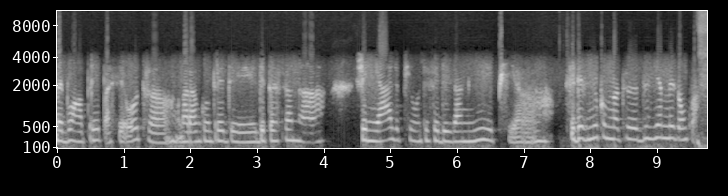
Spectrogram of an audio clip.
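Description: A woman's medium-pitched voice with a Romanian accent, fairly slow and fairly even in intonation, over noticeable background noise. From southwest Romania. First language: Romanian (speaking French). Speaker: immigrant mother. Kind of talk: radio interview.

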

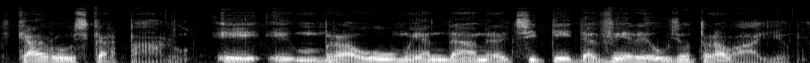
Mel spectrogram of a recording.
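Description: A man speaking with hardly any pauses and ordinary pitch variation, over noticeable background noise. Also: medium pitch for a man, moderate pace, very even loudness. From Corsica, Ucciani. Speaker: local elder and village historian. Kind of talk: interview. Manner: halting.

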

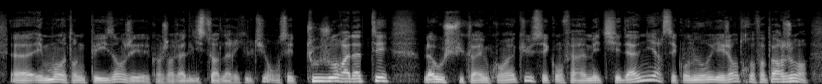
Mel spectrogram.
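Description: Lively in intonation, a man speaks very fast in a fairly low pitch, dry and close with no echo, on a very clean recording with a silent background. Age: 40s. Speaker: farmer. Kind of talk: field interview. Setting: outdoors on a farm.

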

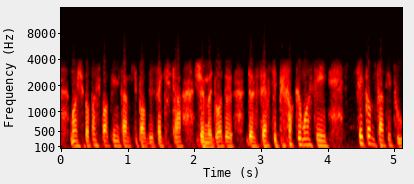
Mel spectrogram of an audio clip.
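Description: A man's somewhat breathy, very fast delivery with ordinary pitch variation and long, frequent pauses. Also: medium pitch for a man. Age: 50s. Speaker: cleaner. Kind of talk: radio interview. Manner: halting.

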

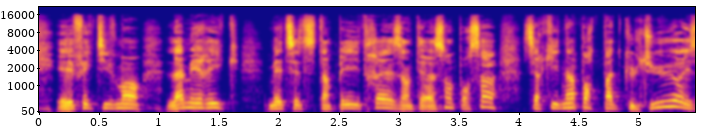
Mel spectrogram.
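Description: The man's tone is dark and mellow. He talks at a fairly quick pace with lively intonation. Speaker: jazz pianist. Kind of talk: interview.

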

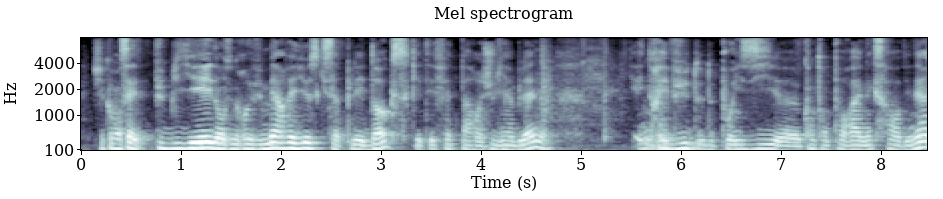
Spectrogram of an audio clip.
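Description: There is noticeable background noise as a man speaks at a moderate pace and medium pitch. His loudness swings widely, while his intonation stays fairly even. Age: 60s. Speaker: playwright and theatre director. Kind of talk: casual interview at home. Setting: at his home. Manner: halting, repeating words.

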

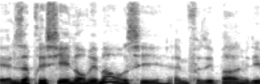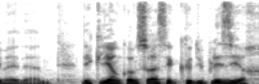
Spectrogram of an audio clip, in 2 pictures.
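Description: A man's fairly low, somewhat breathy voice, dark and mellow in tone, with ordinary pitch variation. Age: 60s. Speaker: security professional, ex-military. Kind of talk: personal testimony.

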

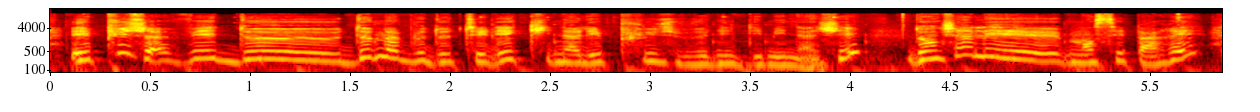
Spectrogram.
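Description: Noticeable background noise sits under this recording. A woman speaks at a fairly high pitch, and her voice swings very widely in pitch. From southern France, Roussillon. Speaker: artist designer. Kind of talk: radio interview. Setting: radio studio. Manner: halting.

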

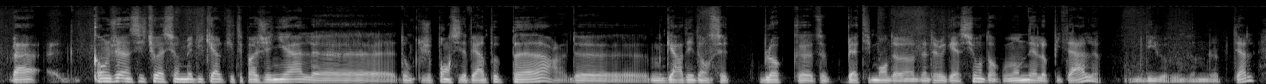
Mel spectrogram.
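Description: In a very deep, low voice with an Irish accent, a man speaks at a moderate pace with lively intonation, the sound dry and close with no echo. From Ireland. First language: English (speaking French). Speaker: former hostage. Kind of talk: testimony. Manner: halting.

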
